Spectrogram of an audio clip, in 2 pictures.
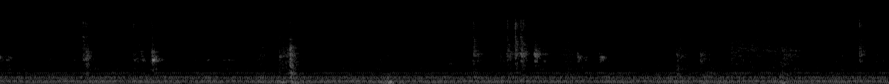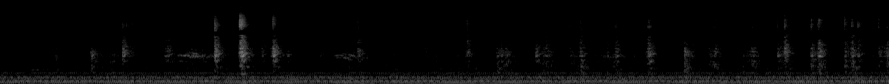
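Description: Small clicks, taps and scrapes of hands and a tool working on a wooden table's frame and legs during assembly, becoming a quick, fairly regular run of ticks, about three a second, in the second half. A steady low hum runs underneath.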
